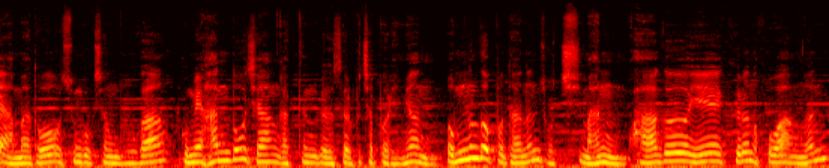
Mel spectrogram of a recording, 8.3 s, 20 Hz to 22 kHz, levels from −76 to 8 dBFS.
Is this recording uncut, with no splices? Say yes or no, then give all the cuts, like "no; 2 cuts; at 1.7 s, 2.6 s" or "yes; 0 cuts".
no; 1 cut; at 3.5 s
